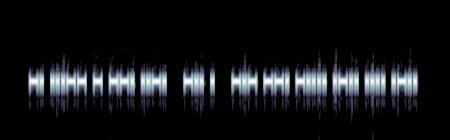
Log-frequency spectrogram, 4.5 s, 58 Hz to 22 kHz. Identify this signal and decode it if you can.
Morse code, heard as a keyed tone, about 42 wpm, 700 Hz. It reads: N3TGF DE KG6LHL
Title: USA Callsign DE Callsign 45wpm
